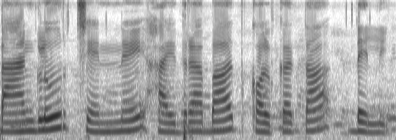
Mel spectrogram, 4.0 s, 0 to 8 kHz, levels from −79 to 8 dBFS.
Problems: background conversations at intervals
